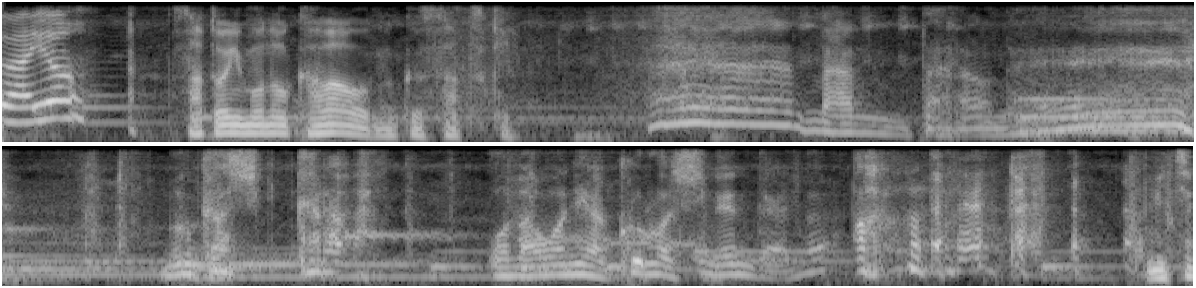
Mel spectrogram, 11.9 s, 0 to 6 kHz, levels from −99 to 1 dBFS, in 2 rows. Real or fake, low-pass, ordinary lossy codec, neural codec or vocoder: fake; 5.4 kHz; none; codec, 24 kHz, 6 kbps, HILCodec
